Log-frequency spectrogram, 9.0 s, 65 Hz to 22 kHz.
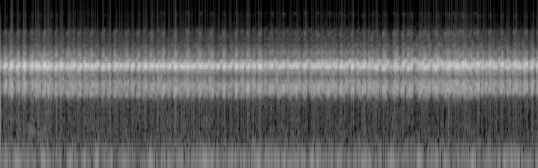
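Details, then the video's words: European tree frogs in full concert, recorded 20 May 2023: an unbroken wall of quick, harsh croaks from several callers overlapping, rhythm irregular, volume steady from start to end. "Hyla arborea Konzert Concert"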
